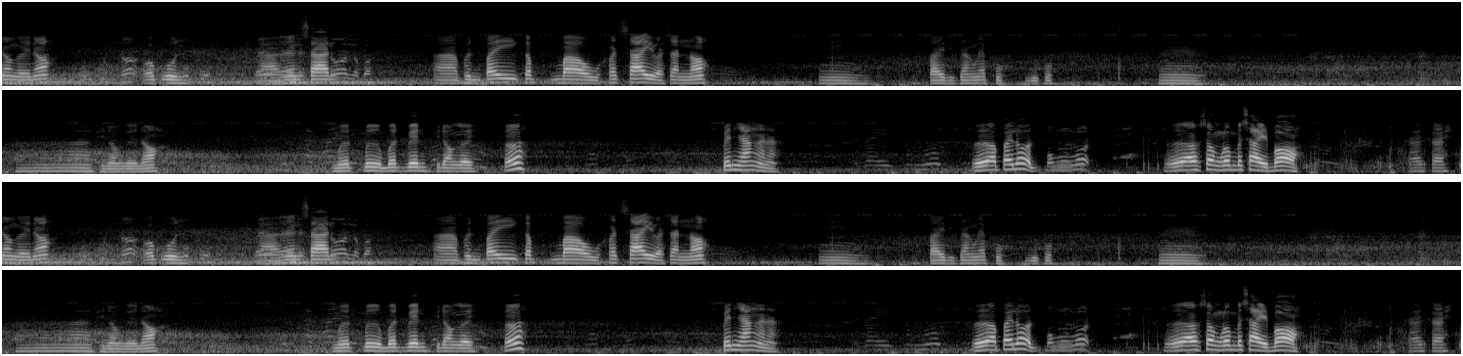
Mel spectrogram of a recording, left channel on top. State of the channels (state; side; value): identical; both; correlation 1.00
